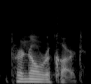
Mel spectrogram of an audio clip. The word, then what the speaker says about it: Pernod Ricard: But of course, what I'm interested most about when it comes to your work is Pernod Ricard.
